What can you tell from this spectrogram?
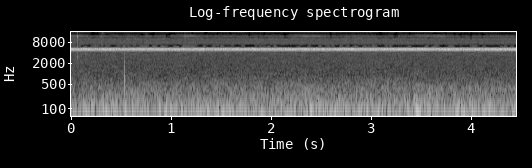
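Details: Bell crickets ringing in a steady, unbroken high-pitched trill throughout, blended with a crackling bonfire for sleep background sound; a single sharp pop near the start over a low, soft rumble.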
